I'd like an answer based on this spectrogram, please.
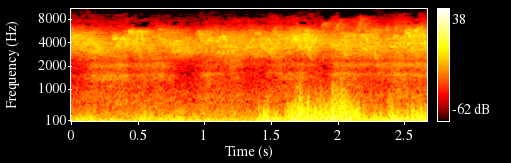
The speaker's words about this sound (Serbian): I šta ovo fine ptičice što crkuću.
